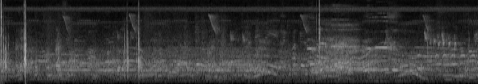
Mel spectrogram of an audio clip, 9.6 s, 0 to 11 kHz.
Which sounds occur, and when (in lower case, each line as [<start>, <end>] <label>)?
[0.00, 0.15] generic impact sounds
[0.00, 9.55] hubbub
[0.00, 9.55] mechanisms
[0.45, 0.58] generic impact sounds
[1.07, 1.22] generic impact sounds
[1.23, 1.46] bird song
[1.76, 1.92] generic impact sounds
[2.47, 2.85] generic impact sounds
[2.56, 2.79] bird song
[4.05, 5.03] bird song
[6.00, 6.30] bird song
[6.01, 8.16] cock-a-doodle-doo
[6.30, 6.42] generic impact sounds
[7.34, 7.45] generic impact sounds
[7.96, 9.55] bird song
